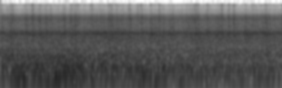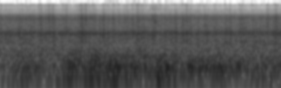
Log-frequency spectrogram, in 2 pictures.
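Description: Torrential rain pouring down onto the street and pavement in a steady, dense hiss.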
